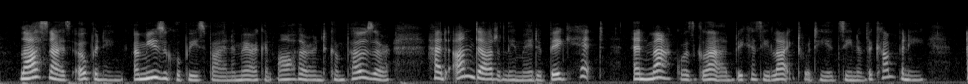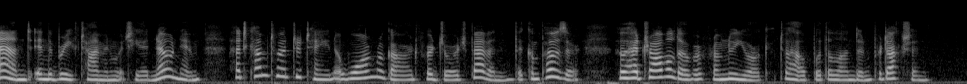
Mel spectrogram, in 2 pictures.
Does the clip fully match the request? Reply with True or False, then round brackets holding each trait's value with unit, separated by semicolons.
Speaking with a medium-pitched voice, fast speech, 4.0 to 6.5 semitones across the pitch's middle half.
False (230 Hz; 210 wpm; 4.9 semitones)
